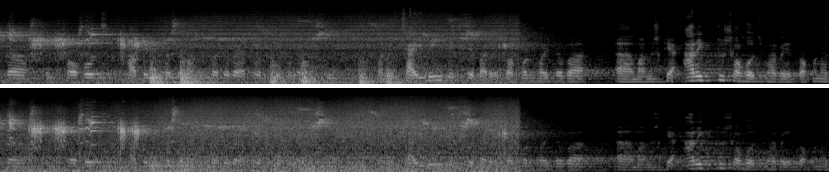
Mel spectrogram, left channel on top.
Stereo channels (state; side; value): normal; both; correlation 0.63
